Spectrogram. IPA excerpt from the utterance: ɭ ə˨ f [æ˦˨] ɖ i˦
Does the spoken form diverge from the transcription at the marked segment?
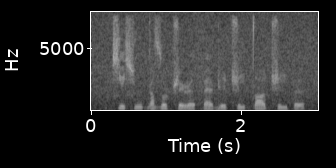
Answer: yes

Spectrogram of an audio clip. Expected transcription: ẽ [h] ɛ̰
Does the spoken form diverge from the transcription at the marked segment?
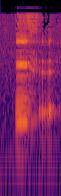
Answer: no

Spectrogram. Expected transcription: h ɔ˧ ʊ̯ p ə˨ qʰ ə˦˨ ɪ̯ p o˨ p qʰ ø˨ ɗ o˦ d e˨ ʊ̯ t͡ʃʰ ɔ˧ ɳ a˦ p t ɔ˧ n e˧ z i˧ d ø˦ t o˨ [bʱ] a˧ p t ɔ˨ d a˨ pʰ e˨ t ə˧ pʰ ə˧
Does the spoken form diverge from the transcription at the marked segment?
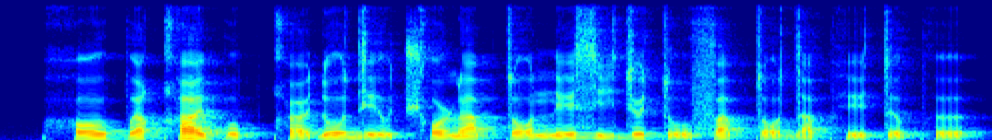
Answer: yes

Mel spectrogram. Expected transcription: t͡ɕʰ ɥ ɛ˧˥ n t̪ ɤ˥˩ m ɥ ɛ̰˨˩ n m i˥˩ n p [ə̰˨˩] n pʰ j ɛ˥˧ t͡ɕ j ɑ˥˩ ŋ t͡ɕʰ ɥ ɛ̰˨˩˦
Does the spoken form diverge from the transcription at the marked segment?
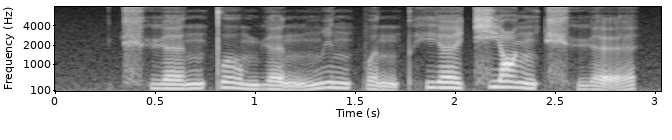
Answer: no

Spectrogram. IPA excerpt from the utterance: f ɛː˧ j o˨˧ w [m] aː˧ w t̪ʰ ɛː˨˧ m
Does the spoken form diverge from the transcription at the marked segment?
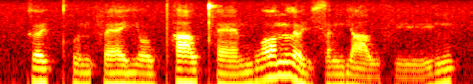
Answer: yes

